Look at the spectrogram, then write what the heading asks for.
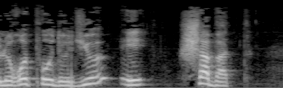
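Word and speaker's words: שבת: repos de Dieu est shabbat dans lequel le baai central se prononce V il est de la même racine que le chiffre 7 ainsi le Chabbat prononcé Shabat sera plus tard présenté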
